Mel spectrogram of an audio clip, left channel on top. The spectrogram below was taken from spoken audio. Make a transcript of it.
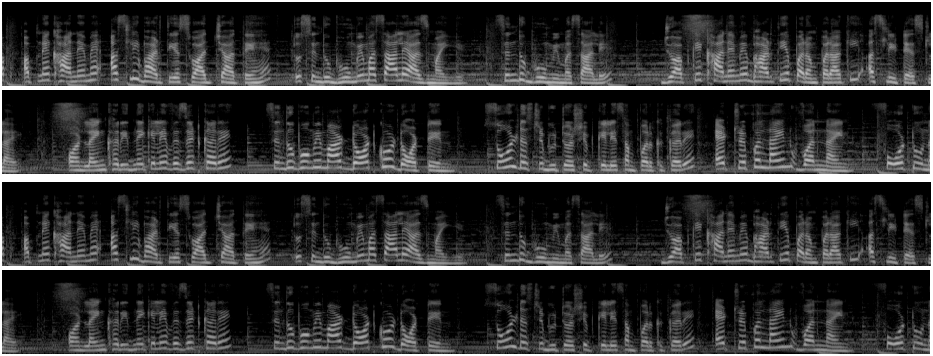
अपने खाने में असली भारतीय स्वाद चाहते हैं तो सिंधु भूमि मसाले आजमाइए। सिंधु भूमि मसाले जो आपके खाने में भारतीय परंपरा की असली टेस्ट लाए। ऑनलाइन खरीदने के लिए विजिट करें sindhubhumimart.co.in। सोल डिस्ट्रीब्यूटरशिप के लिए संपर्क करें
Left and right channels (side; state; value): right; quieter; 5.8 dB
